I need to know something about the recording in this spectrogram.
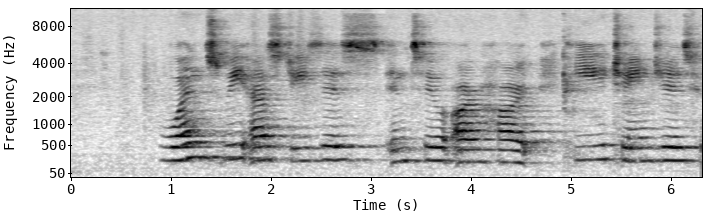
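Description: Young children call out answers together in an echoing room.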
